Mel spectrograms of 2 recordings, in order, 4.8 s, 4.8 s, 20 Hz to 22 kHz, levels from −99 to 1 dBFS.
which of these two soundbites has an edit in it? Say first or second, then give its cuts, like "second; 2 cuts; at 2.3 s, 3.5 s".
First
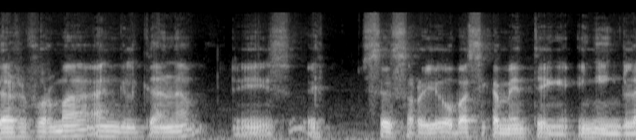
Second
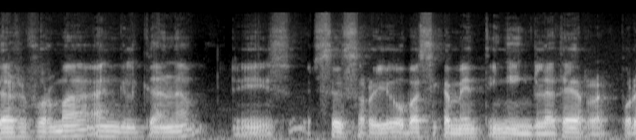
second; 2 cuts; at 2.3 s, 3.6 s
